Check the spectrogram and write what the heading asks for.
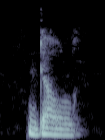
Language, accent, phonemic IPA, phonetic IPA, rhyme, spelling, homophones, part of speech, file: English, Southern England, /dəʊl/, [dɒʊl], -əʊl, dole, dhole, noun / verb, LL-Q1860 (eng)-dole.wav
- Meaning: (noun) 1. Distribution; dealing; apportionment 2. Distribution; dealing; apportionment.: Distribution of alms or gifts 3. Money or other goods given as charity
